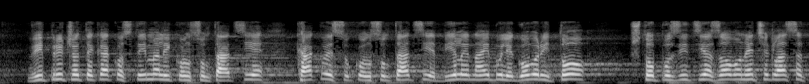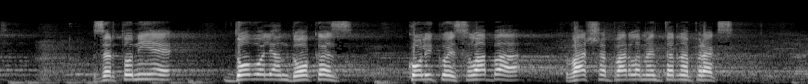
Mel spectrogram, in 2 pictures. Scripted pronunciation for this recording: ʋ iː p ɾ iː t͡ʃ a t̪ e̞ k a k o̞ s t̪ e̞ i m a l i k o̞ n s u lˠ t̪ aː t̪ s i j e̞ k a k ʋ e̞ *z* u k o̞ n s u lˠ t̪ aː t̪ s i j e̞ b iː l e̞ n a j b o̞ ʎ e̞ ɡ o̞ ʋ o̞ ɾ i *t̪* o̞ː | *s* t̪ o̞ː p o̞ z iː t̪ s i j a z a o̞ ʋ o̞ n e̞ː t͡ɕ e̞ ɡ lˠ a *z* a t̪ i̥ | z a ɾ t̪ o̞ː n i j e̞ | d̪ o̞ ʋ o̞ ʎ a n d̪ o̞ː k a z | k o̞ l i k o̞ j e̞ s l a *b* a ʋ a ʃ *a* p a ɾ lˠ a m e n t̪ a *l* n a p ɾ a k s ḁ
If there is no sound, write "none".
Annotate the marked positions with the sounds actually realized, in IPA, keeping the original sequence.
s, t̪, ʃ, s, b, a, ɾ

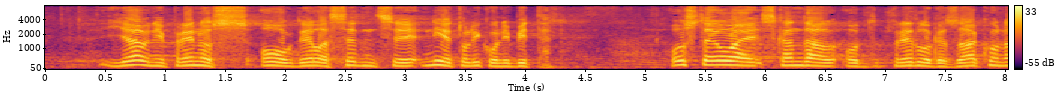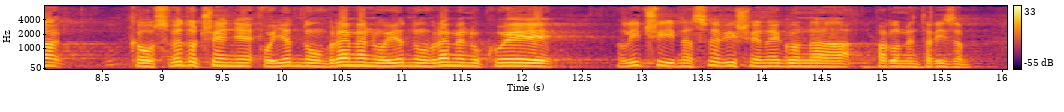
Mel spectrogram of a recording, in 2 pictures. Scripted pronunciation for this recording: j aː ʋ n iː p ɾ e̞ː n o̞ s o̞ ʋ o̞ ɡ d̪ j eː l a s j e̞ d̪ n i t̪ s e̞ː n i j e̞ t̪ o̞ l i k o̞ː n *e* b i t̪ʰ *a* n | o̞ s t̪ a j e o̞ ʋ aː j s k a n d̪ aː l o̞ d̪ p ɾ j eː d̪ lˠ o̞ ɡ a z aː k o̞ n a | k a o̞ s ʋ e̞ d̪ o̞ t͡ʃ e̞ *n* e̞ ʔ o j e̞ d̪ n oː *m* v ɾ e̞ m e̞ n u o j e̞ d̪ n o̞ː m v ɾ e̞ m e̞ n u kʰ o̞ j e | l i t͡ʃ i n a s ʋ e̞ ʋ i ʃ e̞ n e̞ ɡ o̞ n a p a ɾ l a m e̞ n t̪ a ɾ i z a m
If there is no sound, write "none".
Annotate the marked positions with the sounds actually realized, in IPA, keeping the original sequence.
i, a, ɲ, m

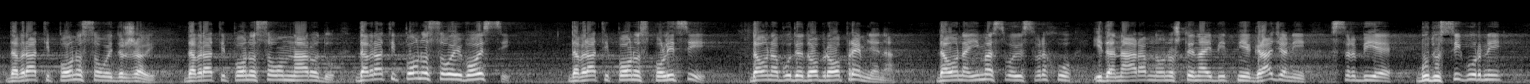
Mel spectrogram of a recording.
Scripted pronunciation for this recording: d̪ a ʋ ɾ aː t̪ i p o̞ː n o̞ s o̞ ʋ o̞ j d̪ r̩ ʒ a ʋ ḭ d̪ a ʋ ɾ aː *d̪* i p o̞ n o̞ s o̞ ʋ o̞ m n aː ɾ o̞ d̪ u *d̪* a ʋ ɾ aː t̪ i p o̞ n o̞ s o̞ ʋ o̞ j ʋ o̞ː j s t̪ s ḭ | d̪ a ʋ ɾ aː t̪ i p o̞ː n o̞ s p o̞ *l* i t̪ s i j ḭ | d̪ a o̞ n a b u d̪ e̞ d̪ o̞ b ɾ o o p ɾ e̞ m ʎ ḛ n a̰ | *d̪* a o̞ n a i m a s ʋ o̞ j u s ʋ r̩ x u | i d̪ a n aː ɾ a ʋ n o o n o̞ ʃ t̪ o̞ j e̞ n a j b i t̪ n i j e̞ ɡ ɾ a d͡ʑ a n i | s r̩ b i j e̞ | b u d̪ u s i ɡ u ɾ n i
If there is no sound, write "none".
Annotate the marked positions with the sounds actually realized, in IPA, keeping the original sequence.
t̪, d̪, l, d̪

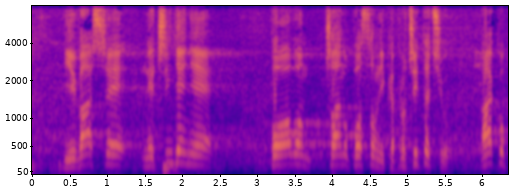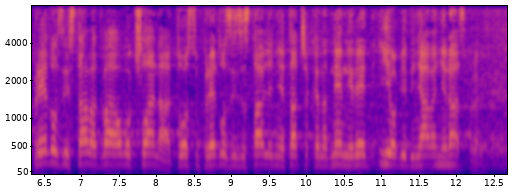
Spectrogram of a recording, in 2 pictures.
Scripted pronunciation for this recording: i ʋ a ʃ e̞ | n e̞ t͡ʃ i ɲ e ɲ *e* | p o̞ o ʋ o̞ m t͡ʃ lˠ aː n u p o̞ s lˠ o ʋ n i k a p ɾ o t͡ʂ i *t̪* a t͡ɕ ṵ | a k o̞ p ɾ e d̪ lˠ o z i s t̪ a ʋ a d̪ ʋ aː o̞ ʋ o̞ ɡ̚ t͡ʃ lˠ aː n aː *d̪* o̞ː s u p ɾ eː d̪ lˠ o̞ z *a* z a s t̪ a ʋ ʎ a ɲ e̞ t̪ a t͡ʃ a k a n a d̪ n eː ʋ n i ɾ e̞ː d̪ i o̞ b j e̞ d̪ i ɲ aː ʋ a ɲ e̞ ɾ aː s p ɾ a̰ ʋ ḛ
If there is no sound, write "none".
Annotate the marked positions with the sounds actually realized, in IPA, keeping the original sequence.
e, t̪, t̪, i

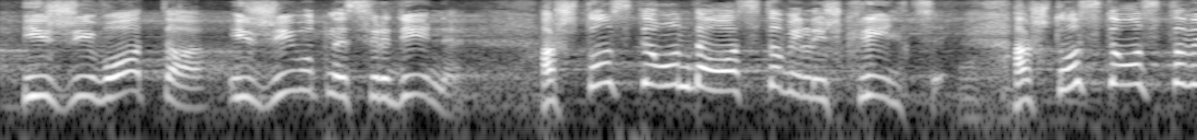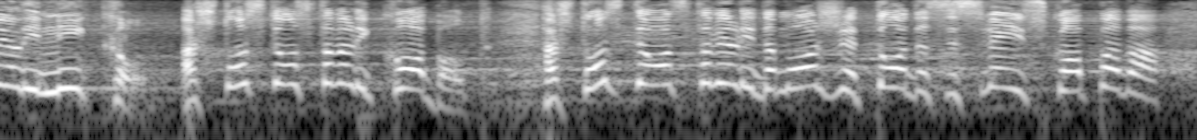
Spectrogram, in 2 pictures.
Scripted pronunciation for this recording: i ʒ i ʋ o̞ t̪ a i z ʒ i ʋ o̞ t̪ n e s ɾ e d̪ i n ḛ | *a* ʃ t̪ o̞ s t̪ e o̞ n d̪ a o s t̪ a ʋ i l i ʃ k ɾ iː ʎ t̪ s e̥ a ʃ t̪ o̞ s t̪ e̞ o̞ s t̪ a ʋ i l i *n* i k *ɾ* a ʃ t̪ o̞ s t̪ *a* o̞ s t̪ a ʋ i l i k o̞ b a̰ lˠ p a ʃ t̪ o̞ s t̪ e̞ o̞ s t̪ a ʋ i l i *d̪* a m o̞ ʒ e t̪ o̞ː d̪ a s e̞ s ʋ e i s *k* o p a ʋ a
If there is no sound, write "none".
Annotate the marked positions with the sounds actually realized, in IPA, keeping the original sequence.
a, n, l, e, d̪, k

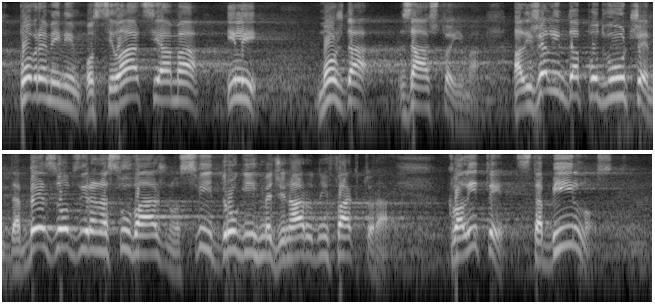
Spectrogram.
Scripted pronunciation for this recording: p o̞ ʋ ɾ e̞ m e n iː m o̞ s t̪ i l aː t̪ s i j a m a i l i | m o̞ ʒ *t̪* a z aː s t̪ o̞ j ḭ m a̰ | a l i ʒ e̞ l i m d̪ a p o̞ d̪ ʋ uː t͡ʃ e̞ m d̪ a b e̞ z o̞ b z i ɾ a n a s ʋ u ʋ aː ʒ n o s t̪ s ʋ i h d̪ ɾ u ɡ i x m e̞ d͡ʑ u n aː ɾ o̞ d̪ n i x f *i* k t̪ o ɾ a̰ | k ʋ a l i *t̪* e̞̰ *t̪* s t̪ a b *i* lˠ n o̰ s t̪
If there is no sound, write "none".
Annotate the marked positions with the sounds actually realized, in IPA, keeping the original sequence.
d̪, a, t̪, t̪, iː

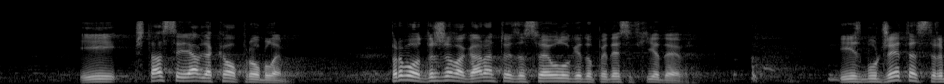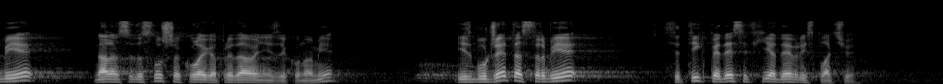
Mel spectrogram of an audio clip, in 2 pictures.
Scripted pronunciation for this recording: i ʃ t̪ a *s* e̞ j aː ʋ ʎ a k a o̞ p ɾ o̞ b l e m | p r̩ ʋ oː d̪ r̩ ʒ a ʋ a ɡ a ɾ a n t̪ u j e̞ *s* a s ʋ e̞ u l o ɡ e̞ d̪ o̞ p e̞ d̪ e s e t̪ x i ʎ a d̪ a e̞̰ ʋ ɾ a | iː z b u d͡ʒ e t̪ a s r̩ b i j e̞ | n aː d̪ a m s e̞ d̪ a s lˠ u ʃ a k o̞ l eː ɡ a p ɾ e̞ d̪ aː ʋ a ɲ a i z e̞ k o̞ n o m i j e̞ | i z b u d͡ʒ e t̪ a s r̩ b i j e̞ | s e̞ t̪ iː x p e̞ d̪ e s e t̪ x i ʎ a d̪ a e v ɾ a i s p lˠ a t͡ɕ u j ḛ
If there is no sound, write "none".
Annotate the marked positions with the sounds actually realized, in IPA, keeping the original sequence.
s, z

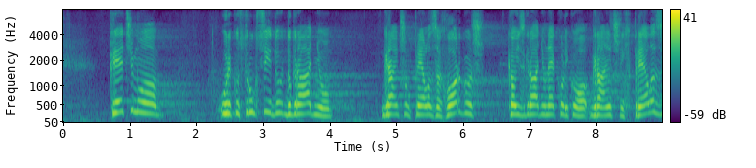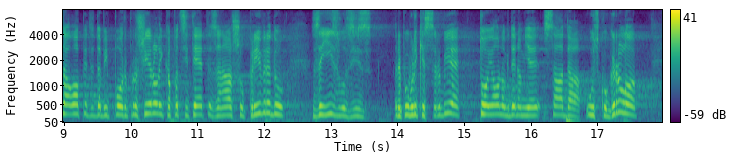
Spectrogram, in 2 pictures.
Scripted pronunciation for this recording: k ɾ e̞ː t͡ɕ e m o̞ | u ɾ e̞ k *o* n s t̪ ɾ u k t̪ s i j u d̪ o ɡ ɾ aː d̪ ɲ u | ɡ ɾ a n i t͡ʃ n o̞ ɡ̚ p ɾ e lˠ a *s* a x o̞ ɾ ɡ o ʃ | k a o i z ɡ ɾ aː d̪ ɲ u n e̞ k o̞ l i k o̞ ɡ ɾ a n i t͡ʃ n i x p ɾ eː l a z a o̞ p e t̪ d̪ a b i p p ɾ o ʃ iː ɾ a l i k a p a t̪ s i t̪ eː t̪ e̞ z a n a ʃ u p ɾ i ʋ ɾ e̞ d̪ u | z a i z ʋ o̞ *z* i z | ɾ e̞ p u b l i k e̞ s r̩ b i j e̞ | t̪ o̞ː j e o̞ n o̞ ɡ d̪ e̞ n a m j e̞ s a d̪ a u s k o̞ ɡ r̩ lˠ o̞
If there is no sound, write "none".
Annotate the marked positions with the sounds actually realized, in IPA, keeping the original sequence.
o, z, z

